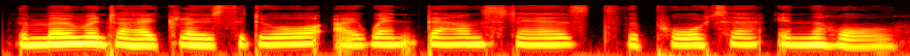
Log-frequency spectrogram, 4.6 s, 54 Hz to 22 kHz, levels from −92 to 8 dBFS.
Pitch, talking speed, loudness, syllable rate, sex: 190 Hz, 210 wpm, -18 LUFS, 4.8 syllables/s, female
